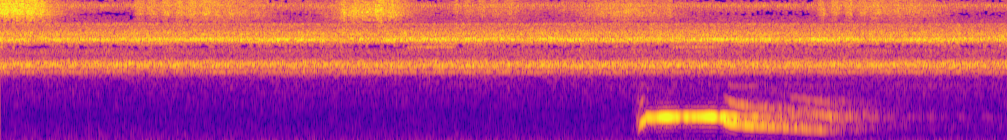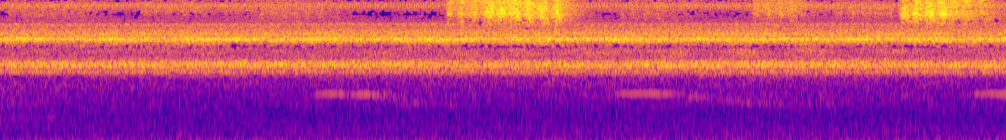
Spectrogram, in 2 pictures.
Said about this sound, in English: Listen, barely audible, the whinnies of a distant eastern screech owl. So exquisite. so sublime.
